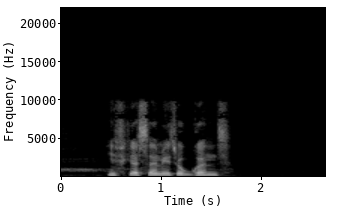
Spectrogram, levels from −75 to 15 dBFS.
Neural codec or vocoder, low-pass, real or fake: none; 9.9 kHz; real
